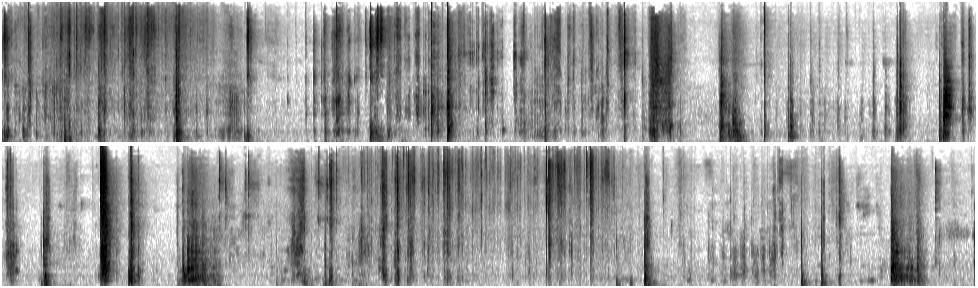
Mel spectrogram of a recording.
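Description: Plastic shrink-wrap torn and peeled off a sealed tin box of trading cards, with crinkling, then scattered clicks and knocks as the box is handled and its lid lifted off.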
